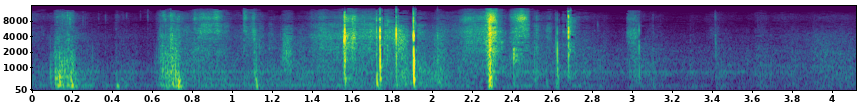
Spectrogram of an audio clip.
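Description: Fabric rustles and scrapes up close in quick bursts.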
